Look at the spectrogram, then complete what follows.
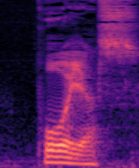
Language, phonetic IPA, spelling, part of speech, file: Belarusian, [ˈpojas], пояс, noun, Be-пояс.ogg
- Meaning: belt, girdle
